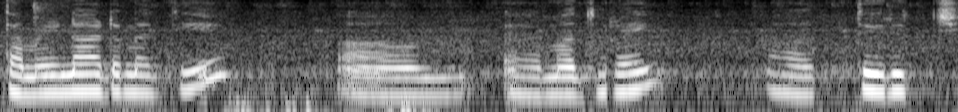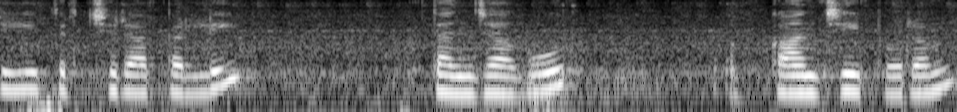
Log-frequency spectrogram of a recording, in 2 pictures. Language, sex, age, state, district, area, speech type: Sanskrit, female, 45-60, Tamil Nadu, Tiruchirappalli, urban, spontaneous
